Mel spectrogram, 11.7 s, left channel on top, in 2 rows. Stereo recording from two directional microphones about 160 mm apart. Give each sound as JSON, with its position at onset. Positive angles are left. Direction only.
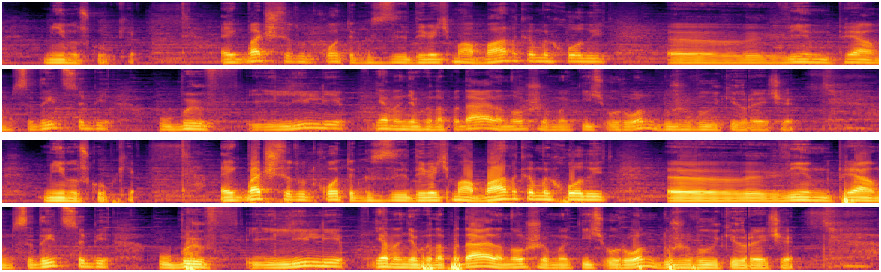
{"t": 0.3, "sound": "speech", "side_deg": -40}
